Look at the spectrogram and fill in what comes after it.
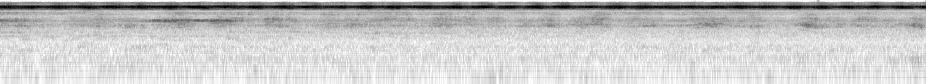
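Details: Crickets at night give a constant, shrill, high trill, with quieter, lower chirps scattered through the background.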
